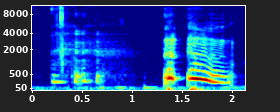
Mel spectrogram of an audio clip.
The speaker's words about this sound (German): Das Räuspern gehört dazu, um die Spannung zu increasen, einfach so.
